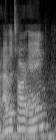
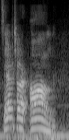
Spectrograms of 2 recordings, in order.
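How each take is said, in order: First: The name's vowel sounds like the one in cat. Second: The name's vowel sounds like the one in song. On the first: The speaker calls it right. "It's not even Aang anymore" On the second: The speaker calls it wrong. "everyone's name was being mispronounced"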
